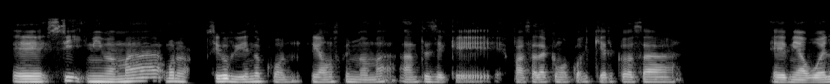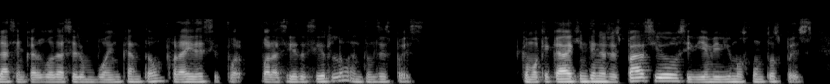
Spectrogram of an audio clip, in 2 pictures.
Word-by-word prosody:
Eh, 125 Hz, 0 st, +6 dB
sí, 170 Hz, -5 st, -1 dB
mi 130 Hz, 0 st, +4 dB
mamá 140 Hz, +6 st, +2 dB
bueno, 135 Hz, -4 st, +1 dB, 0.2 s
sigo 140 Hz, 0 st, +5 dB
viviendo 125 Hz, +2 st, +1 dB
con 115 Hz, +1 st, -6 dB
digamos, 115 Hz, +1 st, -2 dB
con 120 Hz, +1 st, -3 dB
mi -, -, -3 dB
mamá 115 Hz, -, -4 dB
antes 115 Hz, +2 st, -3 dB
de 110 Hz, -2 st, -2 dB
que -, -, -6 dB
pasara 110 Hz, +1 st, -2 dB
como 110 Hz, -2 st, -5 dB
cualquier 110 Hz, +3 st, -5 dB
cosa, 115 Hz, -1 st, -1 dB, 0.9 s
eh, 110 Hz, -1 st, +3 dB
mi 110 Hz, -, 0 dB
abuela 110 Hz, +3 st, +3 dB
se 120 Hz, -, -7 dB
encargó 110 Hz, 0 st, -1 dB
de 115 Hz, -, +2 dB
hacer 115 Hz, +1 st, -1 dB
un 115 Hz, 0 st, -6 dB
buen 115 Hz, +1 st, -3 dB
cantón 125 Hz, +3 st, -3 dB
por 120 Hz, -6 st, -3 dB
ahí 120 Hz, -, +4 dB
deci 125 Hz, +2 st, -3 dB
por -, -, -8 dB
por 115 Hz, -1 st, 0 dB
así 120 Hz, +3 st, -2 dB
decirlo, 130 Hz, +10 st, -2 dB
entonces, 120 Hz, 0 st, -5 dB
pues, -, -, -9 dB, 1.0 s
como 115 Hz, 0 st, +1 dB
que 115 Hz, 0 st, -5 dB
cada 125 Hz, 0 st, +8 dB
quien 130 Hz, 0 st, 0 dB
tiene 130 Hz, -1 st, +4 dB
su 120 Hz, -, -1 dB
espacio. 155 Hz, +4 st, +4 dB
Si 145 Hz, -, -4 dB
bien 115 Hz, +1 st, 0 dB
vivimos 120 Hz, +1 st, 0 dB
juntos, 125 Hz, +1 st, -4 dB
pues -, -, -8 dB
120 Hz, 180 wpm, -22 LUFS, 115-130 Hz, 1.0 s, cada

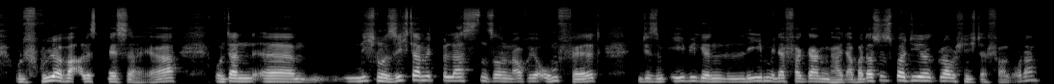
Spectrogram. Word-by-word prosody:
und 125 Hz, -, -4 dB
früher 165 Hz, +7 st, +5 dB
war 150 Hz, -, +4 dB
alles 140 Hz, 0 st, 0 dB
besser“, 120 Hz, -7 st, -2 dB
ja? 140 Hz, +6 st, -1 dB, 0.4 s
Und 135 Hz, -1 st, -3 dB
dann, 145 Hz, 0 st, +5 dB
ähm, 135 Hz, -2 st, +1 dB, 0.2 s
nicht 155 Hz, +5 st, -3 dB
nur 155 Hz, -3 st, +4 dB
sich 185 Hz, +6 st, -1 dB
damit 195 Hz, -2 st, +2 dB
belasten, 170 Hz, -1 st, -1 dB
sondern 145 Hz, -2 st, -2 dB
auch 140 Hz, +1 st, -5 dB
ihr 150 Hz, -, 0 dB
Umfeld 145 Hz, -2 st, -1 dB, 0.3 s
in 130 Hz, -, -10 dB
diesem 135 Hz, -1 st, -4 dB
ewigen 140 Hz, -5 st, -1 dB
Leben 160 Hz, +2 st, 0 dB
in -, -, -4 dB
der 145 Hz, -, 0 dB
Vergangenheit. 130 Hz, -6 st, -2 dB
Aber 115 Hz, +3 st, -2 dB
das 160 Hz, +5 st, +1 dB
ist 180 Hz, -2 st, -8 dB
bei 190 Hz, -2 st, +6 dB
dir, 175 Hz, -2 st, +2 dB
glaube 160 Hz, -2 st, +1 dB
ich, -, -, -16 dB
nicht 125 Hz, -1 st, -6 dB
der -, -, -7 dB
Fall, -, -, -12 dB
oder? 190 Hz, 0 st, -10 dB
145 Hz, 205 wpm, -24 LUFS, 130-165 Hz, 0.4 s, bei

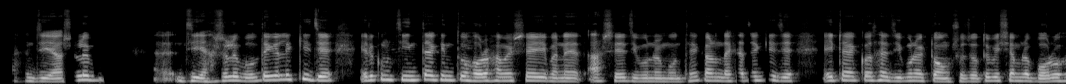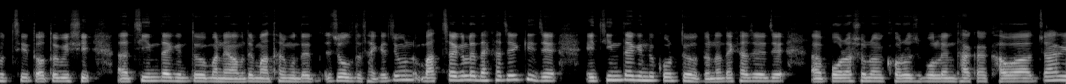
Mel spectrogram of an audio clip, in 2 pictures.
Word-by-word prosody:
আ -, -, -17 dB, 0.2 s
জি 145 Hz, -, +1 dB, 0.2 s
আসলে 200 Hz, +7 st, +1 dB, 0.7 s
এ -, -, -14 dB, 0.3 s
জি 170 Hz, -, +2 dB, 0.2 s
আসলে 175 Hz, +5 st, +2 dB
বলতে 165 Hz, +5 st, +1 dB
গেলে 210 Hz, +2 st, +3 dB
কি 250 Hz, -, +4 dB
যে 185 Hz, -, +8 dB, 0.4 s
এরকম 200 Hz, +4 st, +2 dB
চিন্তা 200 Hz, +1 st, +3 dB
কিন্তু 195 Hz, -1 st, +1 dB
হরহামেশাই 170 Hz, +1 st, +3 dB
মানে 150 Hz, 0 st, +1 dB, 0.3 s
আসে 160 Hz, +1 st, -3 dB
জীবনের 145 Hz, -1 st, -1 dB
মধ্যে। 140 Hz, +4 st, -4 dB
কারণ 175 Hz, -1 st, +1 dB
দেখা 160 Hz, +2 st, -3 dB
যায় 190 Hz, -, -2 dB
কি 200 Hz, -, -4 dB
যে 160 Hz, -, +3 dB, 0.4 s
এটা 180 Hz, +3 st, 0 dB
এক 185 Hz, -, -6 dB
কথায় 190 Hz, 0 st, +1 dB
জীবনের 165 Hz, +2 st, +1 dB
একটা 155 Hz, -, -1 dB
অংশ। 140 Hz, -1 st, -5 dB
যত 140 Hz, -1 st, -2 dB
বেশি 165 Hz, 0 st, -4 dB
আমরা 165 Hz, -1 st, +2 dB
বড় 140 Hz, +3 st, +3 dB
হচ্ছি 155 Hz, +1 st, -6 dB
তত 140 Hz, -, 0 dB
বেশি 155 Hz, 0 st, -1 dB, 0.3 s
আ -, -, +1 dB, 0.2 s
চিন্তা 170 Hz, 0 st, +2 dB
কিন্তু 155 Hz, 0 st, -1 dB, 0.2 s
মানে 140 Hz, -1 st, +2 dB
আমাদের 140 Hz, +2 st, -1 dB
মাথার 140 Hz, +2 st, -1 dB
মধ্যে 140 Hz, +1 st, 0 dB, 0.3 s
চলতে 155 Hz, -3 st, +2 dB
থাকে। 145 Hz, +1 st, -3 dB
যেমন 205 Hz, +1 st, 0 dB, 0.2 s
বাচ্চাকালে 195 Hz, +6 st, +2 dB
দেখা 185 Hz, +3 st, -1 dB
যায় 210 Hz, -, +3 dB
কি 230 Hz, -, 0 dB
যে 175 Hz, -, +4 dB, 0.4 s
এই 165 Hz, -, +3 dB
চিন্তা 200 Hz, +1 st, +2 dB
কিন্তু 185 Hz, -1 st, +2 dB
করতে 170 Hz, -1 st, -1 dB
হতো 135 Hz, -3 st, -3 dB
না। 140 Hz, -, 0 dB
দেখা 155 Hz, +2 st, -1 dB
যায় 155 Hz, -1 st, +3 dB
যে 155 Hz, -, +4 dB, 0.3 s
আ -, -, +1 dB, 0.2 s
পড়াশোনার 150 Hz, 0 st, +1 dB
খরচ 145 Hz, -1 st, +1 dB
বলেন 145 Hz, 0 st, +1 dB
থাকা 145 Hz, 0 st, -1 dB
খাওয়া 145 Hz, +1 st, +2 dB, 0.2 s
যা 185 Hz, 0 st, 0 dB
160 Hz, 190 wpm, -23 LUFS, 145-185 Hz, 0.7 s, যে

